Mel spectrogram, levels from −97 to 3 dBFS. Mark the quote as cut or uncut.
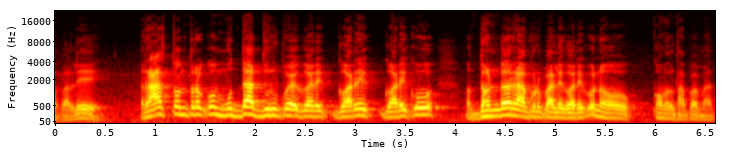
uncut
